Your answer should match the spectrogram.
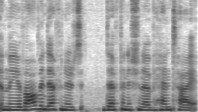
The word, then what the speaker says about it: hentai: Okay, number 10, the last one, and forgive me if I'm mispronouncing this, hentai? H-E-N-T-A-I. – Hentai, okay, yeah.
